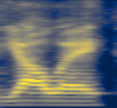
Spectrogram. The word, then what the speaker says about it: Yahweh: But just for your understanding, like I'm going to go with Yahweh. Just the school that I went to, that's how they pronounced it, and so that's how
